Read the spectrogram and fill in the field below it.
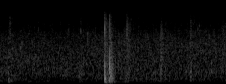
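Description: A loud thud lands on the ground.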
